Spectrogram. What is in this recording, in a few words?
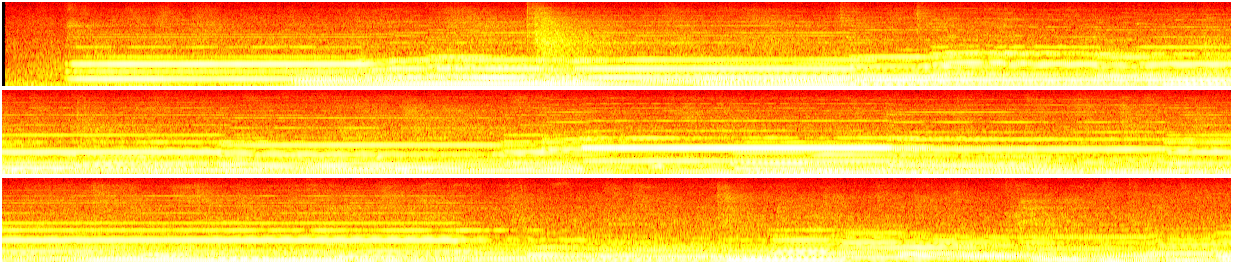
Organ, Chorale Prelude; Dietrich Buxtehude; 'When Jesus Went To Jordan's Stream'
